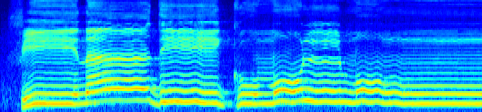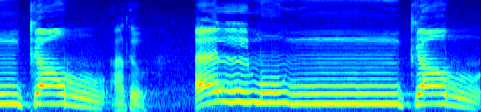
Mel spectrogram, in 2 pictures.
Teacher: Maka kita lihat huruf sebelumnya, iaitulah huruf kaf berbaris atas fathah, maka ra tu dia bunyi tebal. Fi nadikumul munkar, tu al munkar, tebal bunyi dia.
